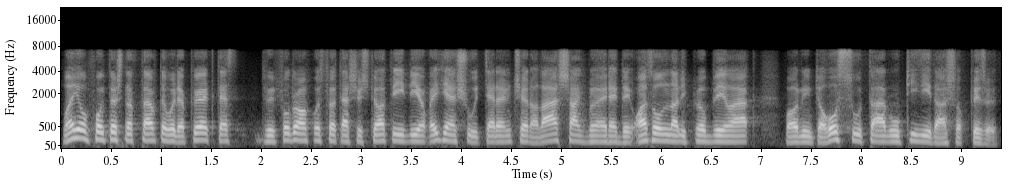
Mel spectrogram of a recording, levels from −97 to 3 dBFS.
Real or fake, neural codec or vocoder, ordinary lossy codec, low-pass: fake; codec, 16 kHz, 0.5 kbps, FunCodec, trained on Chinese and English, 25 frames a second; none; 7.2 kHz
